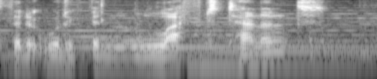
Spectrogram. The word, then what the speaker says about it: lieutenant: as you go look a lot of media will just use lieutenant but the official army terminology would have been left tenant despite it being spelled the same that's Americans for you that's the only Yeah.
